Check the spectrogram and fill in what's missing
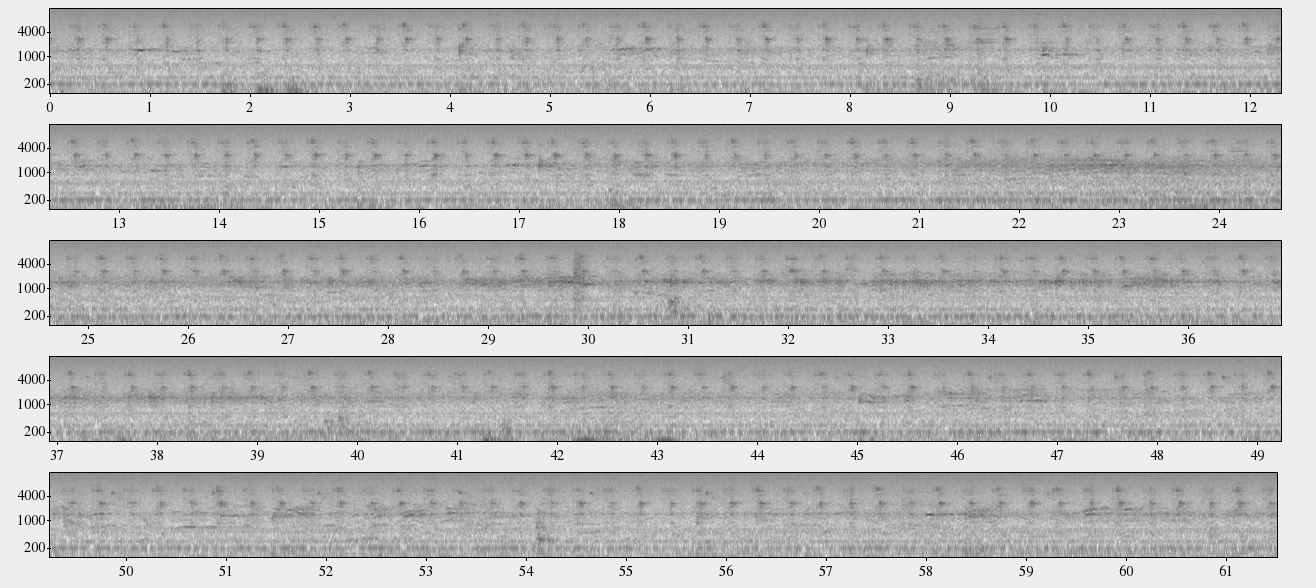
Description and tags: indoors ambient room tone clock ticking distant TV
distant, tv, indoors, tone, ticking, clock, ambient, room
